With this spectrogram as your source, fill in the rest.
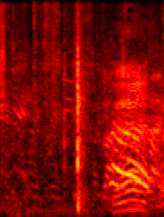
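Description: A bat sharply strikes a ball.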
